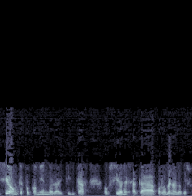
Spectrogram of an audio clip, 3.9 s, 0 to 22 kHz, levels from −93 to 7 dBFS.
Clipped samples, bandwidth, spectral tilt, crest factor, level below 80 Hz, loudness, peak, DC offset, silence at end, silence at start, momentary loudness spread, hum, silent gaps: under 0.1%; 9.8 kHz; -6.5 dB/octave; 18 dB; -60 dBFS; -24 LUFS; -6 dBFS; 0.2%; 0.05 s; 0 s; 11 LU; none; none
